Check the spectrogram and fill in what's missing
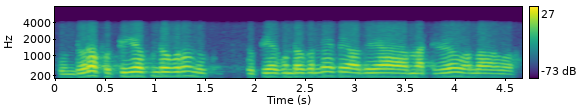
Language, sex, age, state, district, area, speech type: Odia, male, 60+, Odisha, Dhenkanal, rural, conversation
